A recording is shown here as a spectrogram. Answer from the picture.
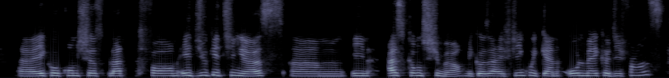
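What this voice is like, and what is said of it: Strong French accent in English. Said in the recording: “French accent, living in LA, after San Francisco, but very French ... love the French accent”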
